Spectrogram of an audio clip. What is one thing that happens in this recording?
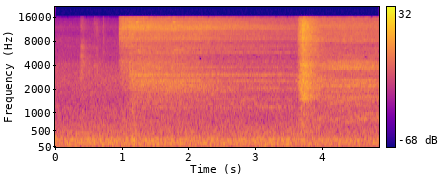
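A train's air brakes release with a loud hiss.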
